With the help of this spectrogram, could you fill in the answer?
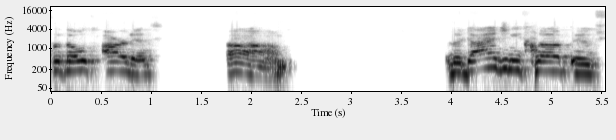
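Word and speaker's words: Diogenes: Um, the Diogen Club is spelled, you know, the D I it's spelled like Dio jeans.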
